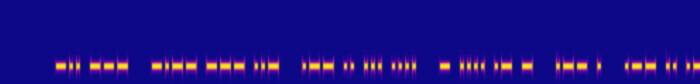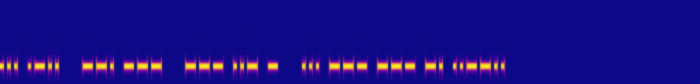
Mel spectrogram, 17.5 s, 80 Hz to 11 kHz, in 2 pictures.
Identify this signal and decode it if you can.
Morse code, heard as a keyed tone, about 28 wpm, 700 Hz. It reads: DO YOU WISH THAT WE WILL GO OUT SOON?
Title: Sentences from Top 1600 Words 28wpm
